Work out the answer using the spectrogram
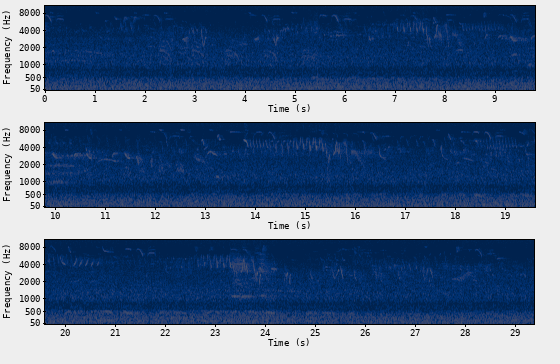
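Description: Faint outdoor ambience: small birds chirping and giving short rapid trills at intervals over a low steady hiss.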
